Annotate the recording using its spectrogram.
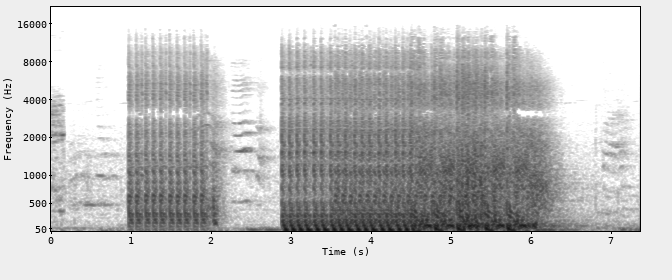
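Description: A rifle fires rapid bursts of shots, loud and close.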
